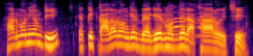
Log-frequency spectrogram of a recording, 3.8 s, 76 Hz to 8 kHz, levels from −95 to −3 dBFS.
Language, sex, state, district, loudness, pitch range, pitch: Bengali, male, West Bengal, Alipurduar, -14 LUFS, 150-190 Hz, 175 Hz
